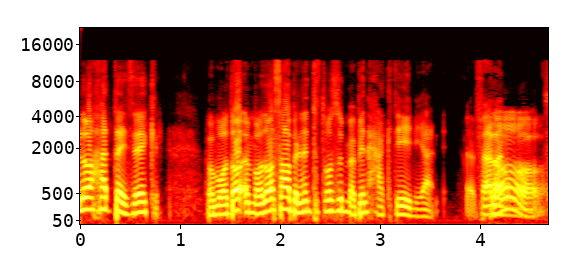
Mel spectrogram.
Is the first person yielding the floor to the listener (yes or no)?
yes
